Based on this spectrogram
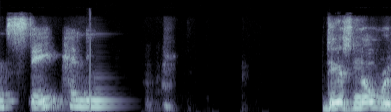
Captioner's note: sound cuts out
